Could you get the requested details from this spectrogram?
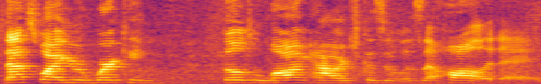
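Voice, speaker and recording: A twenty-year-old woman co-hosts a casual Q&A vlog, speaking at a moderate pace in a fairly high voice. She's easygoing and says "um" a lot. The mic is distant, with steady background noise.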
